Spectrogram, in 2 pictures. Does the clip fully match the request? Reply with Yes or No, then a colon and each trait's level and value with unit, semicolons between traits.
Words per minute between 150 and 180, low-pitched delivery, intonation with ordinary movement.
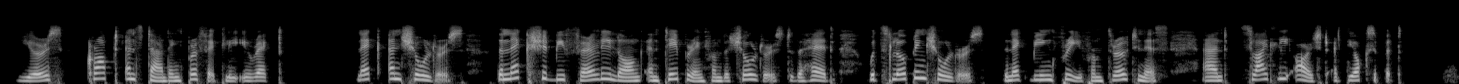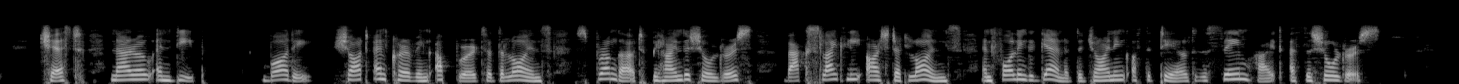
No: average, 155 wpm; high, 195 Hz; average, 5.0 semitones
